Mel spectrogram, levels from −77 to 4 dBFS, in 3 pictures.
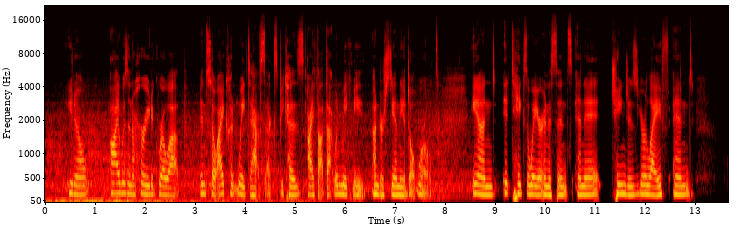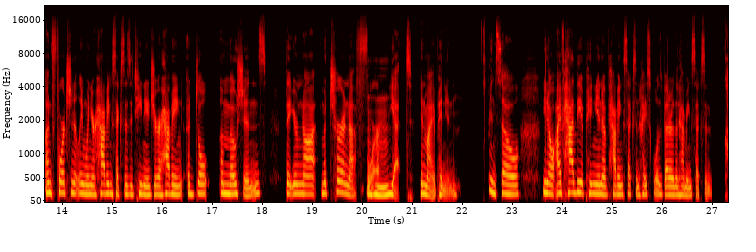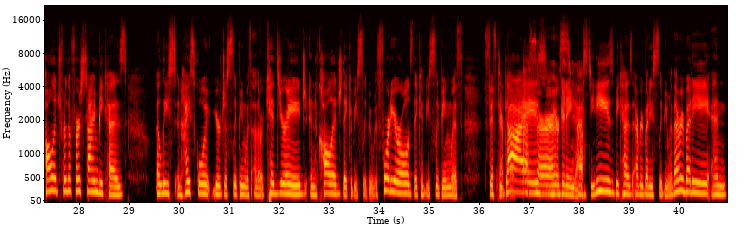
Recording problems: train or aircraft noise; noticeable; until 8.5 s; 15 dB below the speech

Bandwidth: 18 kHz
